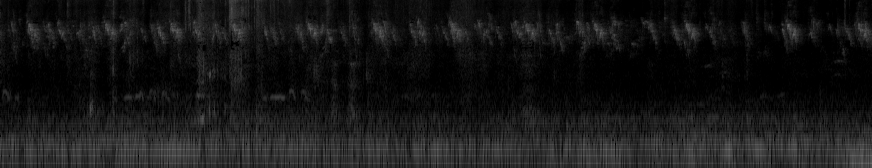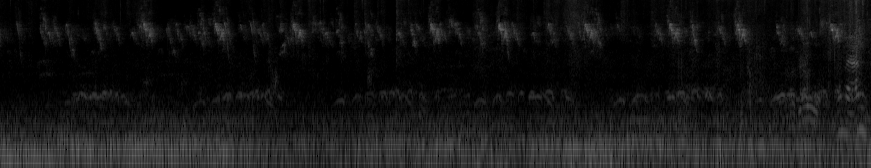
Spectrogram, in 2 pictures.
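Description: Small birds chirping over and over, a couple of short high chirps a second, over a steady low hum, with faint voices in the background.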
